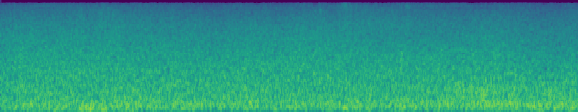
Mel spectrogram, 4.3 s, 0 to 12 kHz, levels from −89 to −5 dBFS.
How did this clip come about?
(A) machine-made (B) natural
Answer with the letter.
A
